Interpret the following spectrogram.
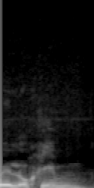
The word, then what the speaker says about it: Elohim: Aquí les voy a mencionar una palabrita hebrea que es Elohim o Elohim, como algunos lo pronuncian, y se refiere a Dios en forma plural.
